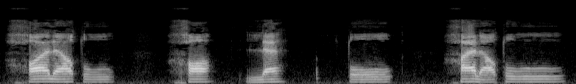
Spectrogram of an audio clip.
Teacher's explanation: kha is mufakham, and lam is muraqqaq, which is empty mouth. The ta is full mouth.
